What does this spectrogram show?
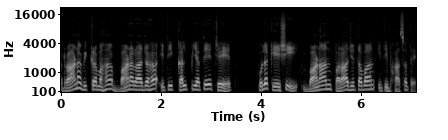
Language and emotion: Sanskrit, neutral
